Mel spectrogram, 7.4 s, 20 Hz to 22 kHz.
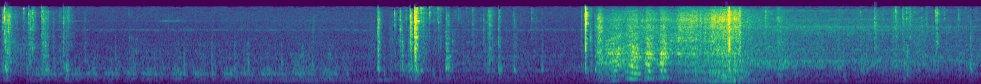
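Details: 1995 BMW 325i, sat four years, cold start: clicks then starts and immediately dies, won't hold idle; owner suspects throttle body vacuum leak or clogged idle control valve; runs only with MAF unplugged and pedal feathered.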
